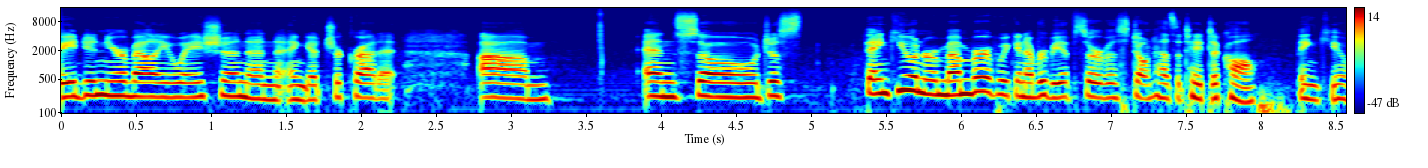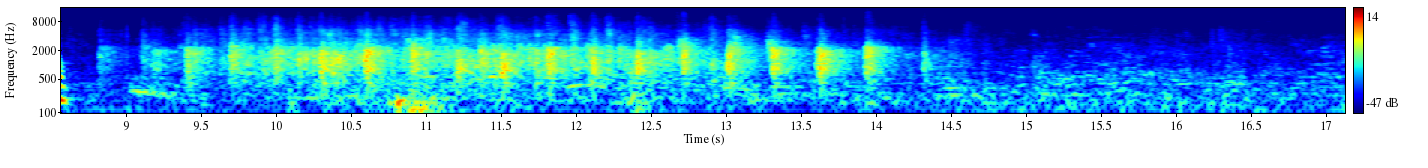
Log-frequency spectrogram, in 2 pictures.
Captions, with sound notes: trade in your evaluation, and get your credit. And so just thank you and remember if we can ever be of service, don't hesitate to call. Thank you. (applause)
